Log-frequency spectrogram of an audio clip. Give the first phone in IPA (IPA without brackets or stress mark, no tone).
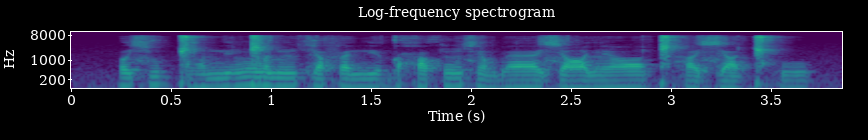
ʌ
